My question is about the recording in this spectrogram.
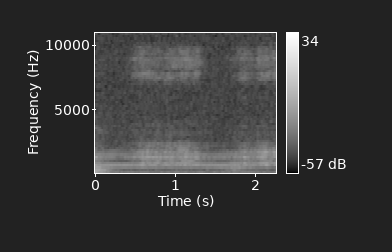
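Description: Faint, steady buzz of electric hair clippers running as they start cutting through long dreadlocks.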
